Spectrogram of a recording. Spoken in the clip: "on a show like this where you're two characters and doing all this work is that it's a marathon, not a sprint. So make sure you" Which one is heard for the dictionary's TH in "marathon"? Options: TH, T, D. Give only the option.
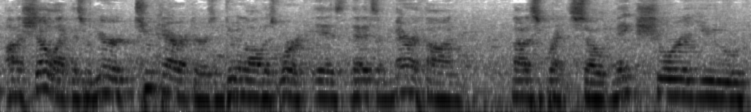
TH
